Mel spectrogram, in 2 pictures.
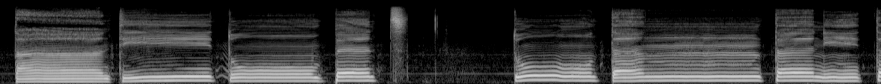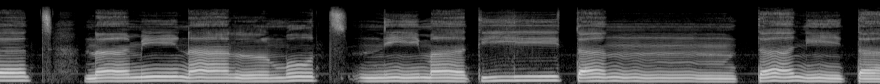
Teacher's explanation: Ghirubel Ruhon Ghanir Naminal Murni Maghiran Ghanira. Kemudian huruf ta ini keluarnya huruf berasal dari ujung lidah menyentuh pangkal gigi seri atas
